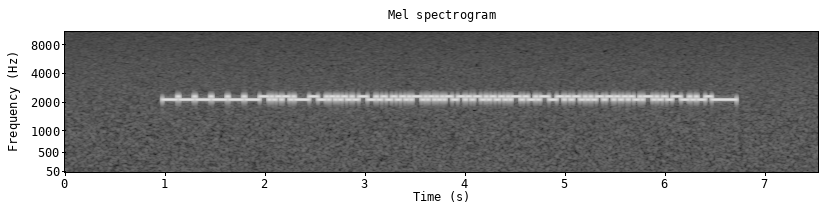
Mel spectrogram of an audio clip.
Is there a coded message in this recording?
Yes: RTTY (45.45 baud, 170 Hz shift) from 1.0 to 6.7 s, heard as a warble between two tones, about 2200 Hz centre. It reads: ODPOWIEDZ NIECO NA LEWO.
